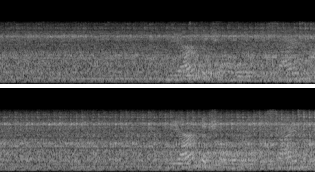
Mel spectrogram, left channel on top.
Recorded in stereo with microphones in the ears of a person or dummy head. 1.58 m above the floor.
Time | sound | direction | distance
0.0 | an engine running | 85° right | 9.5 m
1.6 | a woman speaking | 40° right (ahead or behind) | 9 m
